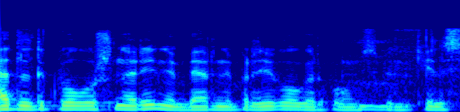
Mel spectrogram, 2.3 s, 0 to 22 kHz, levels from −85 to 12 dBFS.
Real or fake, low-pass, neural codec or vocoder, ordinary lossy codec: real; none; none; none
